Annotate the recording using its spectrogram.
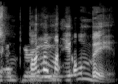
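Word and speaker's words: Palo Mayombe: There's Palomayombe.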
